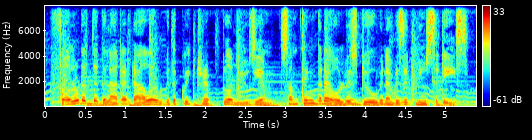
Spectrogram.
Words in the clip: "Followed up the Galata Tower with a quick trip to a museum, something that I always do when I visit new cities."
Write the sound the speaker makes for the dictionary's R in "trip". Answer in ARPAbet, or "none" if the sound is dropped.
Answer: R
